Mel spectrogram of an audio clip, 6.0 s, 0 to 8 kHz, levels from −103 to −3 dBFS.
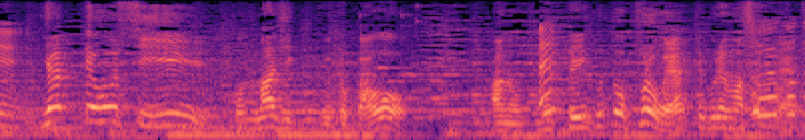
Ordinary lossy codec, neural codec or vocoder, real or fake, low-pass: none; none; real; none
